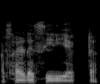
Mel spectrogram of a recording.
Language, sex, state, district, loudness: Bengali, male, West Bengal, Paschim Medinipur, -33 LUFS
